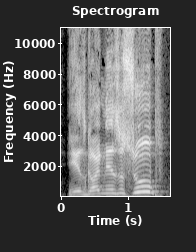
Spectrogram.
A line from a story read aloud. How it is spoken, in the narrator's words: yelled Andre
